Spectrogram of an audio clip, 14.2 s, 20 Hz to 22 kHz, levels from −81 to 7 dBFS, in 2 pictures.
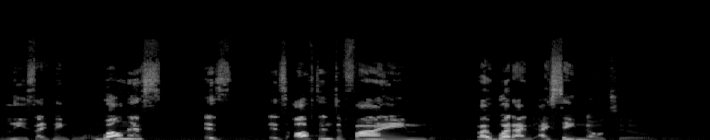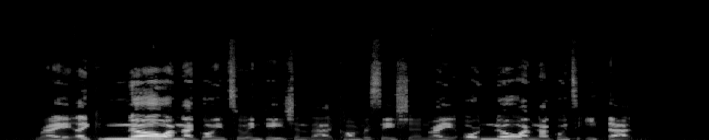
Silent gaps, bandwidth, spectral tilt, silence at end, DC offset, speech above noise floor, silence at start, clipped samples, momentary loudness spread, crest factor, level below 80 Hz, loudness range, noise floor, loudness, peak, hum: none; 13 kHz; -3 dB/octave; 0.85 s; under 0.1%; 59 dB; 0.1 s; under 0.1%; 22 LU; 22 dB; -70 dBFS; 11 LU; -82 dBFS; -21 LUFS; -2 dBFS; none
